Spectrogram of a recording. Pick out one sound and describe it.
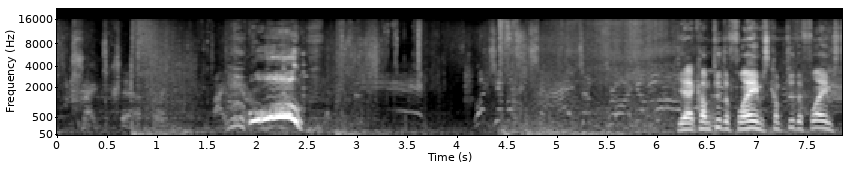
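A gun fires sharp shots.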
